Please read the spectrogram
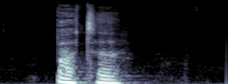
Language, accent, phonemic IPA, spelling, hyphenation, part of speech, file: English, UK, /ˈbʌtə/, butter, but‧ter, noun / verb, En-uk-butter.ogg
- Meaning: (noun) A soft, fatty foodstuff made by churning the cream of milk (generally cow's milk)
